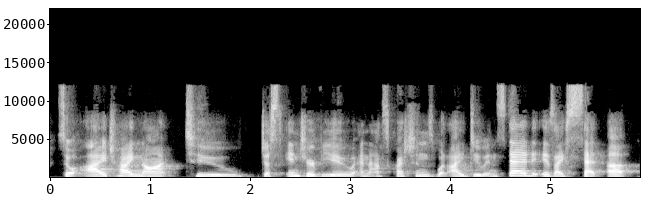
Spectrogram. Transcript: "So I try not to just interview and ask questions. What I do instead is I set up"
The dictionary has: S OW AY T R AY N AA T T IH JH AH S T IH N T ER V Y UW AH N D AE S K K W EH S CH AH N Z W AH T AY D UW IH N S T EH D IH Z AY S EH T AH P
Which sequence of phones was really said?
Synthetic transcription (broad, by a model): S OW AY T R AY N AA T T IH JH AH S T IH N T ER V Y UW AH N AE S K K W EH S CH AH N Z W AH T AY D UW IH N S T EH D IH Z AY S EH T AH P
